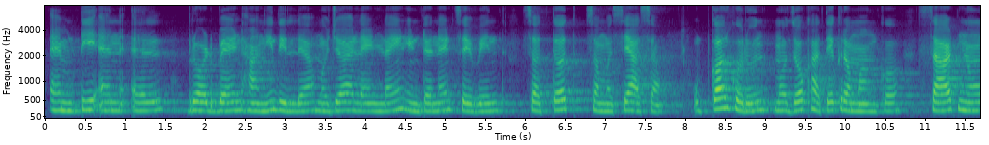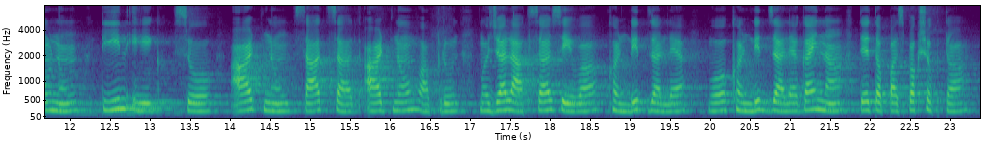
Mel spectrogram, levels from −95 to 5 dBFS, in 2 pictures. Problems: constant background noise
